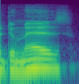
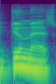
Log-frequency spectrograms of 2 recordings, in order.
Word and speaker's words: Dumez: the noted desperado pancho dumez a lot of people say dumas but you gotta say it like ricardo montalban with the z yes yeah the noted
